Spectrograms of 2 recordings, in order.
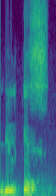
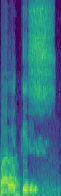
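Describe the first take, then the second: First: The first syllable has the vowel i. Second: The first syllable has the vowel a. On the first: "namanya Bilqis" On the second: "Ada yang baca Balkis"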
